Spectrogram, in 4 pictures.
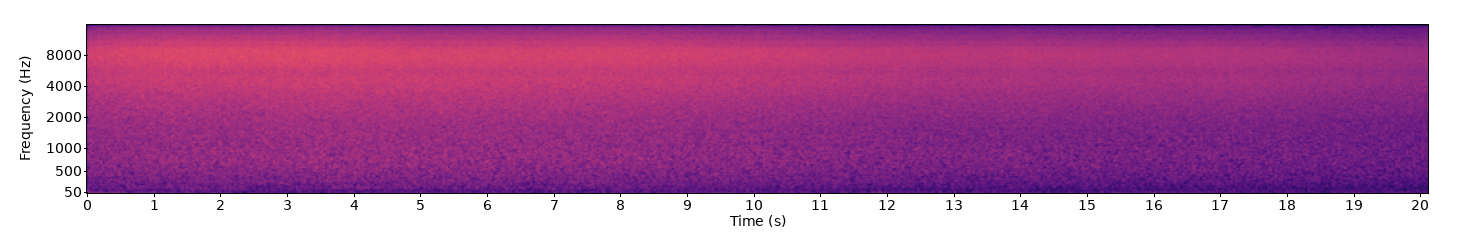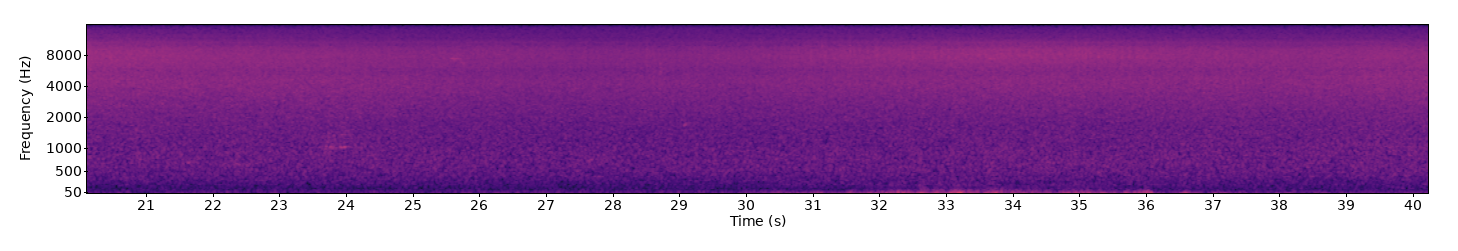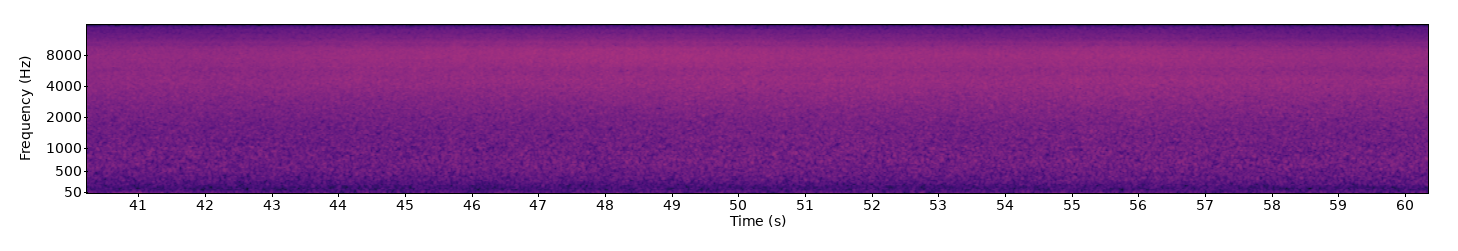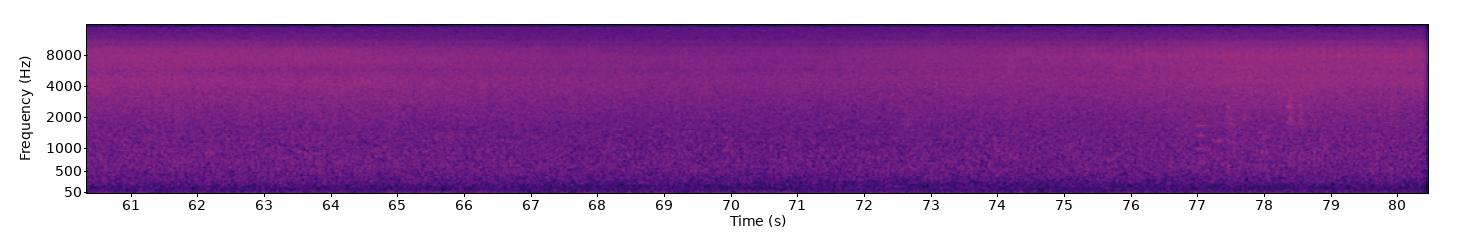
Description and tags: Early autumn forest. Noise. Wind in the trees.
Recorded: 2013-09-15.
XY-stereo.
Recorder: Tascam DR-40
